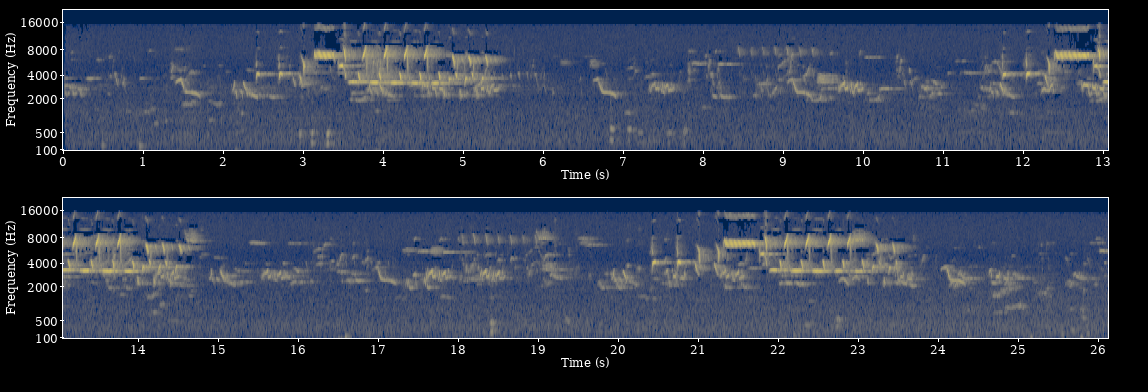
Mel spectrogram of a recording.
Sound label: song sparrow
